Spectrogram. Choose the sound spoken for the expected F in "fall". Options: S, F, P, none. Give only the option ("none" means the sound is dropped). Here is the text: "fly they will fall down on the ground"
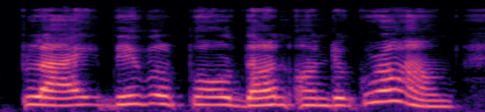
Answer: P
